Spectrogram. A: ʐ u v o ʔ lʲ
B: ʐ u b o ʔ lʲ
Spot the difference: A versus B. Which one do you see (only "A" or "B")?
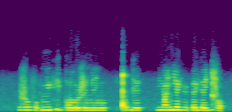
A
